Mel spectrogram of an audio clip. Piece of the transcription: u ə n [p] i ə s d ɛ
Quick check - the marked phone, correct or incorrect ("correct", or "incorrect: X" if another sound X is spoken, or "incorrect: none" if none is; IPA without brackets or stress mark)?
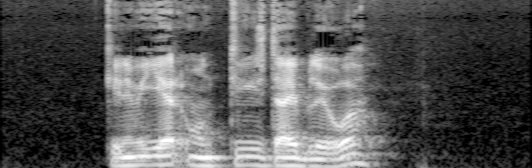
incorrect: t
